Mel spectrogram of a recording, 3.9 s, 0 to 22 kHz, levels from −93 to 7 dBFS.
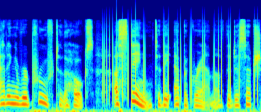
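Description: From 1.54 to 3.88 s there's a train of clicks, around thirty irregular ticks at about 12 per second, roughly 20 dB over the speech, likely nearby interference.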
